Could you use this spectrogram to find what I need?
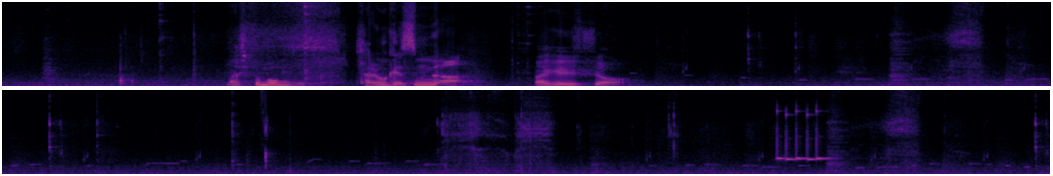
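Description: Chopsticks and spoons clink against dishes.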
